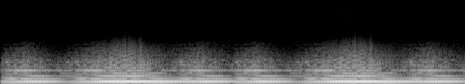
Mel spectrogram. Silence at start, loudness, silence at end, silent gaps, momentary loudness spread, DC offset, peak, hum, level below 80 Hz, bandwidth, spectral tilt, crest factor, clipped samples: 0 s; -13 LUFS; 0 s; none; 8 LU; under 0.1%; -4 dBFS; none; -28 dBFS; 2.4 kHz; -13 dB/octave; 6 dB; under 0.1%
